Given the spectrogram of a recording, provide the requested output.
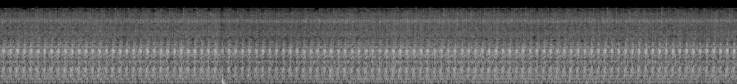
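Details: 2006 BMW E46 M3, 42,600 km, warm idle with oil temperature above 80°C: crisp regular tapping about three per second over a bright metallic hum; abnormal knock of unknown origin, owner wonders if oil pump.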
